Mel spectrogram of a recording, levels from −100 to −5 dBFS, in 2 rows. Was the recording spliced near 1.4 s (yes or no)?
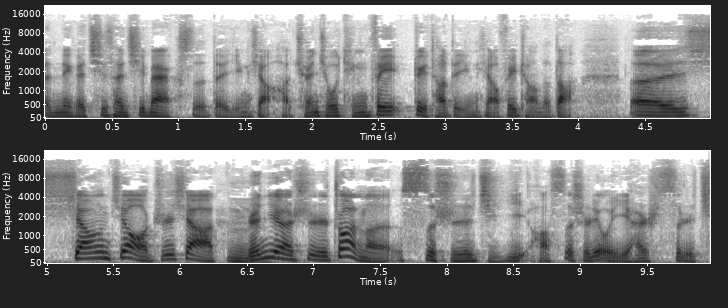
no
